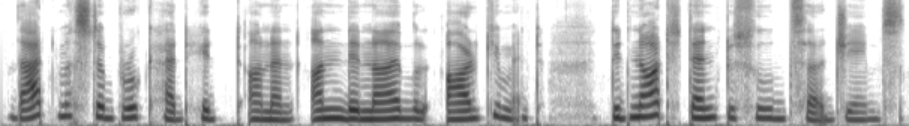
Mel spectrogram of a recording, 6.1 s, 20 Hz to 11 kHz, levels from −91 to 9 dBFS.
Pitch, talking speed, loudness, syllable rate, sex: 235 Hz, 160 wpm, -19 LUFS, 4.9 syllables/s, female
